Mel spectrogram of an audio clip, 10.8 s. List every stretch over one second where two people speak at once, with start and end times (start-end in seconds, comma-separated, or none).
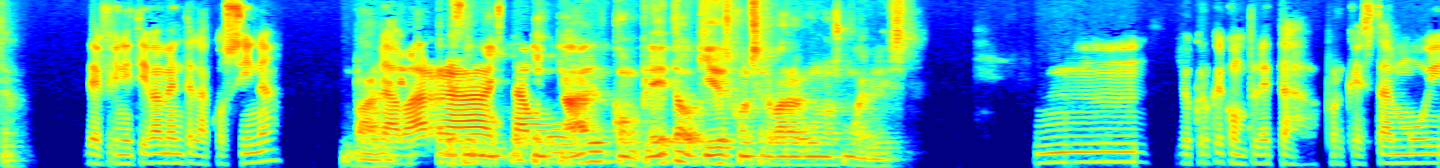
2.8-4.4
